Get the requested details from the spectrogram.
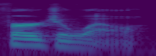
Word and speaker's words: Furgiuele: My last name is Furgiuele. – Wow, Furgiuele. – Yes. – All right. It's the everyone goes with the hard G, the Furg.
